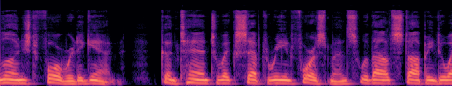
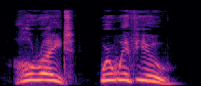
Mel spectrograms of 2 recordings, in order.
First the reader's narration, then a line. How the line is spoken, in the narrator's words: Bjornsen shouted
